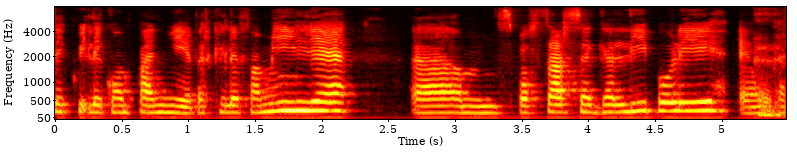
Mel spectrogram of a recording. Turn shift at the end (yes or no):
no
